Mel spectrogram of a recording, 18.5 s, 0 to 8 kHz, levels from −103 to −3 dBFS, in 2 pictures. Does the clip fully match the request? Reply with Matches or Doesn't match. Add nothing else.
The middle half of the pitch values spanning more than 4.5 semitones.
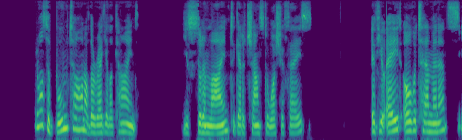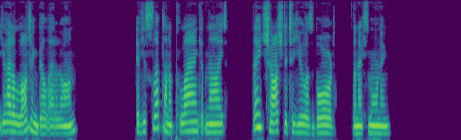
Matches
